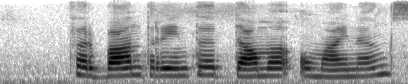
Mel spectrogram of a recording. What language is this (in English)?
Afrikaans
